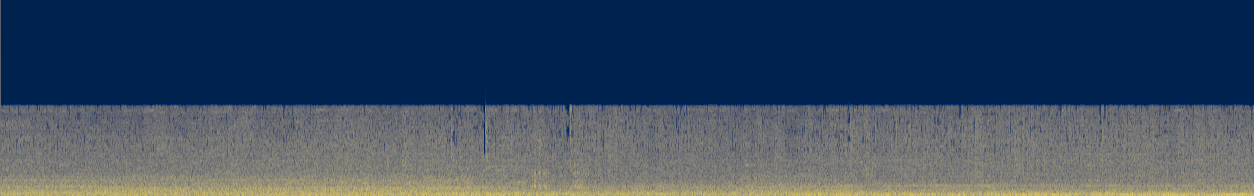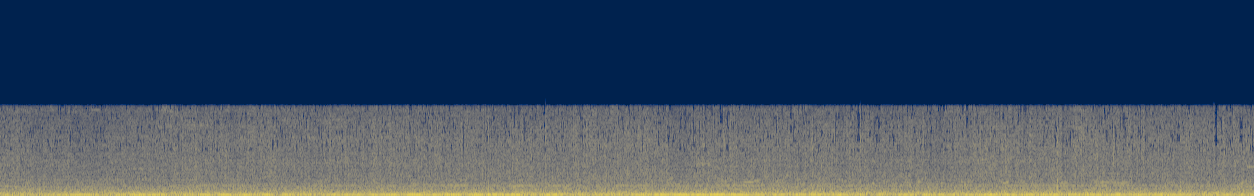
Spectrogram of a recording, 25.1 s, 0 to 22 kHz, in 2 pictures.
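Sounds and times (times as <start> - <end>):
tyre noise on wet road: 0.0 - 25.0
vehicle engine hum: 0.0 - 25.0.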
